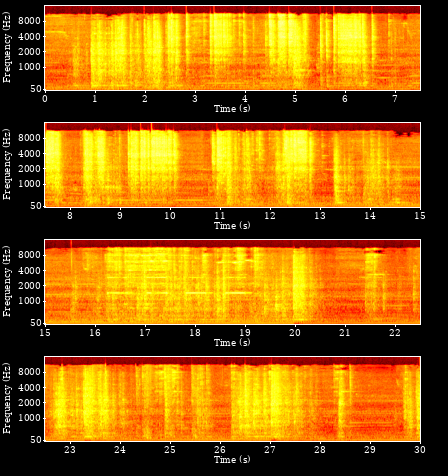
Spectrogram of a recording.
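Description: Tracked excavator demolishing a scrap bulldozer: repeated crunching, clanking and scraping of steel as the bucket wrenches the dozer's track and frame apart, with a high metal squeal about halfway through, over the steady run of the excavator's diesel engine.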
